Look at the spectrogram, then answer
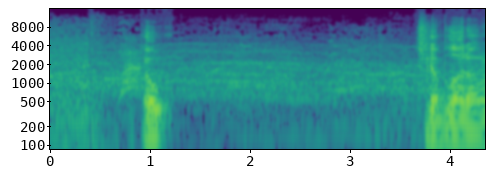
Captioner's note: victim screaming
